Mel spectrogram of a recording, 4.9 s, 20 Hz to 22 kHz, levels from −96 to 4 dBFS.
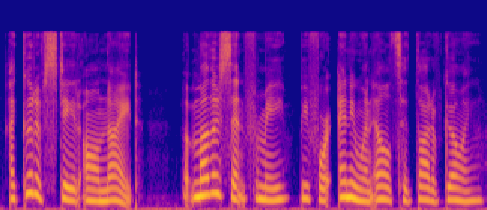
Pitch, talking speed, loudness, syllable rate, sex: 235 Hz, 235 wpm, -17 LUFS, 6.0 syllables/s, female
